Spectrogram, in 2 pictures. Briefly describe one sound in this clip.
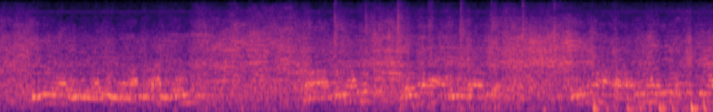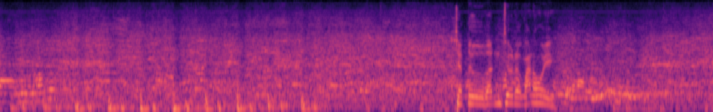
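A large crowd murmurs and shouts in an open stadium.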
